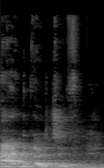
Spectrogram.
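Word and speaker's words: handkerchief: को हम बोलते हैं हैंड कर चफ पर हैंड कर चफ में डी बीच में साइलेंट है राइट तो इट इज हैंड कर चफ माय हस्बैंड इज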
